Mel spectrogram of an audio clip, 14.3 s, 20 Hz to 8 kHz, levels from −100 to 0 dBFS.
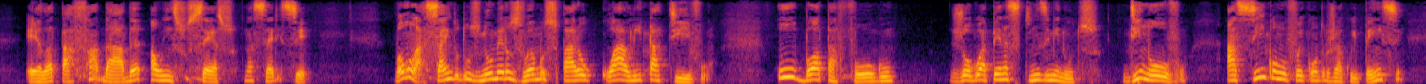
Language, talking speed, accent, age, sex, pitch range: Portuguese, 130 wpm, Brazilian, 30-49, male, 130-175 Hz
